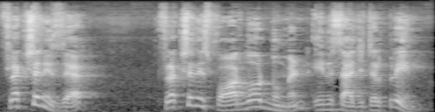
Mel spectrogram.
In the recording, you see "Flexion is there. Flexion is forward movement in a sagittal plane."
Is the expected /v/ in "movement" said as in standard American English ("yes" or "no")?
no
